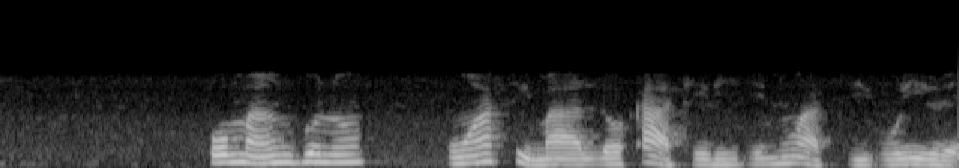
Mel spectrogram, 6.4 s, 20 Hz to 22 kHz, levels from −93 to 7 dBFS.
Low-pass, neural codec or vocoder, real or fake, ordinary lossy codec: 3.6 kHz; none; real; none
